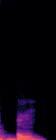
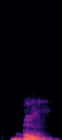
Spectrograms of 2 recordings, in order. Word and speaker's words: bon: Entonces esa palabra suena bon, bon. Entonces va a sonar como un sonido nasal y pues no va a sonar con esa E, digamos, que naturalmente tiene, sino que pues va a tener otro sonido.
